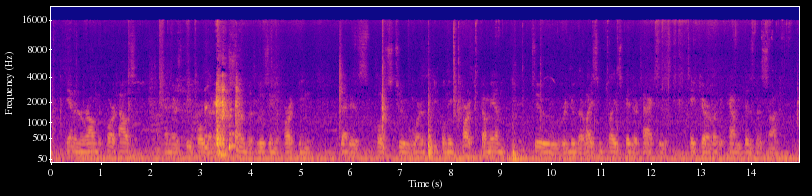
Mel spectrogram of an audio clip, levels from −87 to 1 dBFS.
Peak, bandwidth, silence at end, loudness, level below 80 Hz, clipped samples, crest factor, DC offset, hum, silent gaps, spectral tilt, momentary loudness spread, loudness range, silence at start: 0 dBFS; 16.5 kHz; 0 s; -26 LUFS; -34 dBFS; under 0.1%; 26 dB; under 0.1%; none; none; -5.5 dB/octave; 7 LU; 7 LU; 0 s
